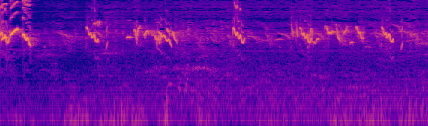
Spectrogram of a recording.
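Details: Clean, spaced phrases from a lemon-bellied white-eye tutor bird in Lombok, prompted by ciak-ciak sounds: short squeaky high chirp clusters every half second or so, then a denser trilled run near the end.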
